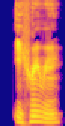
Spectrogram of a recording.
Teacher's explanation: Next, we have two wrens for erenre. Unlike the English word wren, each wren in erenre ends with a nasal vowel, not an N sound.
